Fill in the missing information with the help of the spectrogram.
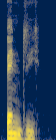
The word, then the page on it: bean-rì: Scottish Gaelic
